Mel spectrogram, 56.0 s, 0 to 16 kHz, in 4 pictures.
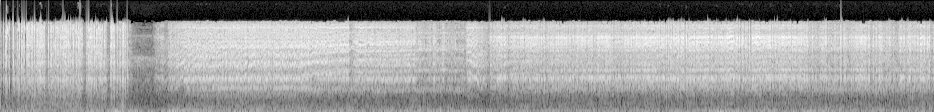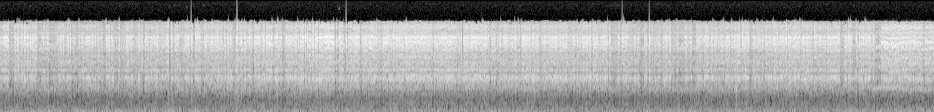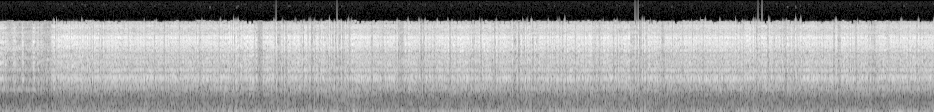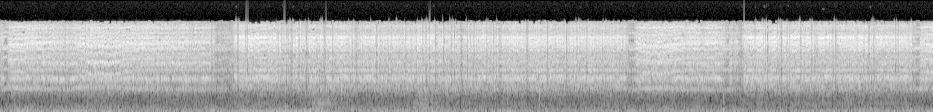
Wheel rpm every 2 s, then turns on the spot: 30, 140, 190, 160, 190, 200, 200, 200, 190, 200, 200, 190, 200, 200, 200, 200, 200, 200, 200, 200, 200, 200, 200, 200, 200, 200, 200, 200.
0-2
